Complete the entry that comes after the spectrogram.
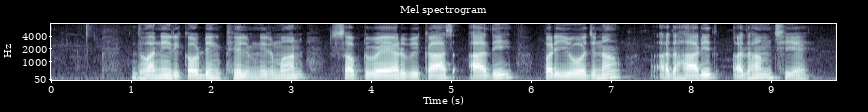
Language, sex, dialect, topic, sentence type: Maithili, male, Eastern / Thethi, banking, statement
